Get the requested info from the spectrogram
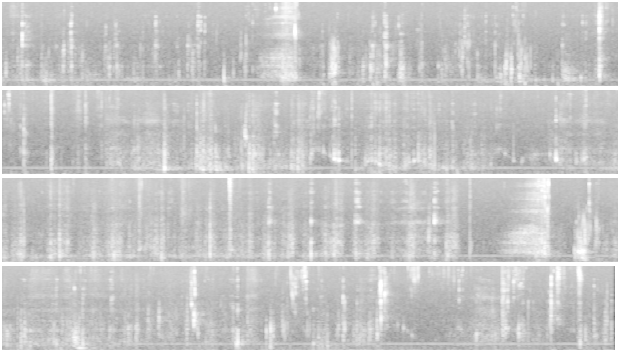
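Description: Close-miked chewing and biting of a chocolate-glazed curd snack (glazed syrok): wet mouth sounds and many small clicks, with louder bites about ten seconds in and again a little past twenty seconds. A faint steady low hum runs underneath.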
